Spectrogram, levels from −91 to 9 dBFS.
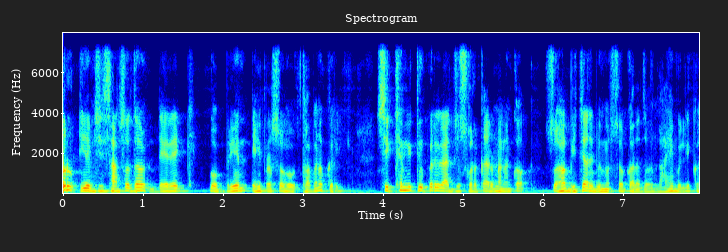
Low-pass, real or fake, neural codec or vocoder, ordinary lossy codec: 7.2 kHz; fake; codec, 24 kHz, 3 kbps, HILCodec; none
